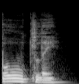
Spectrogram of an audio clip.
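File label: "baldly", British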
